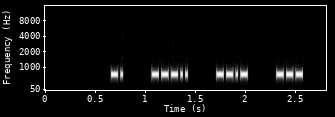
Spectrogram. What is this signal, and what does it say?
Morse code, heard as a keyed tone, about 53 wpm, spaced as for 24 wpm, 700 Hz. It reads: N8QO
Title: USA Call Signs - 4x Character Spacing - 50wpm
